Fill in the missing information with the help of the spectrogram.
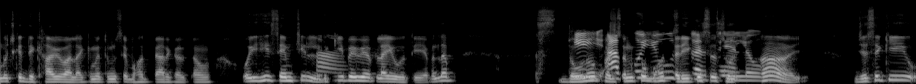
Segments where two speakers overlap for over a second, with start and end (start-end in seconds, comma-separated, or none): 5.7-7.7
